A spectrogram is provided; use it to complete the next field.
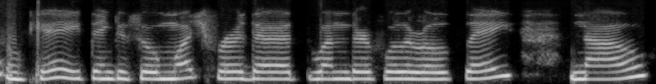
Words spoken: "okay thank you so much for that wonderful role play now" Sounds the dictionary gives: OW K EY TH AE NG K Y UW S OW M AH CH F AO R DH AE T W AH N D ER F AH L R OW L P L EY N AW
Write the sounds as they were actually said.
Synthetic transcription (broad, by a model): OW K EY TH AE NG K Y UW S OW M AH CH F AO R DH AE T W AH N D ER F AH L R OW L P L EY N AW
